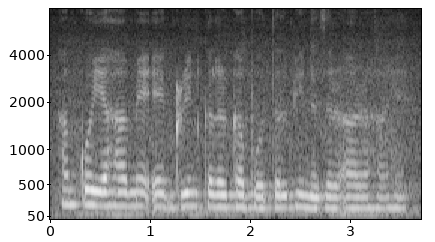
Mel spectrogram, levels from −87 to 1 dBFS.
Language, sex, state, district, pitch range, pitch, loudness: Hindi, female, Arunachal Pradesh, Lower Dibang Valley, 165-190 Hz, 175 Hz, -16 LUFS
